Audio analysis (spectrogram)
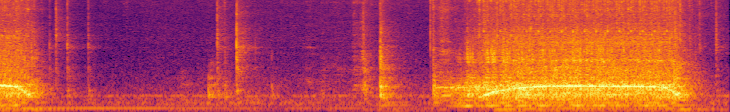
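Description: Sewing machine hemming special-occasion fabric with a rolled hem foot: a few short mechanical taps and rustles, then a steady loud run of stitching lasting about two and a half seconds before stopping.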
